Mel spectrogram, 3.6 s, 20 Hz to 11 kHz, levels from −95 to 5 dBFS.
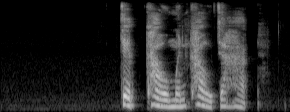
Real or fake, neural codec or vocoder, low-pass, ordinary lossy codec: real; none; 9.9 kHz; none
